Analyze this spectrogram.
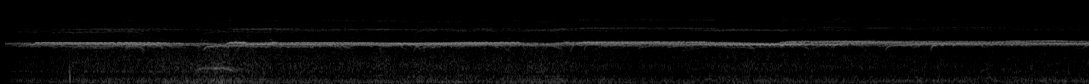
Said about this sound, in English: You're listening to the sounds of activists blowing whistles outside of Alexandria Detention Center in support of yourself, Jeremy, and Chelsea locked up in a jail, and Julian Assange in the UK.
